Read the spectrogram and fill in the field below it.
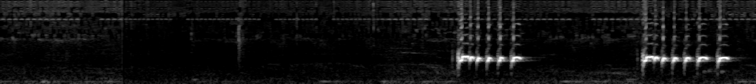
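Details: Lure song of a local zebra dove to make other doves respond: two short bursts of five or six staccato coos each, after a stretch of faint low rumbling background noise.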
